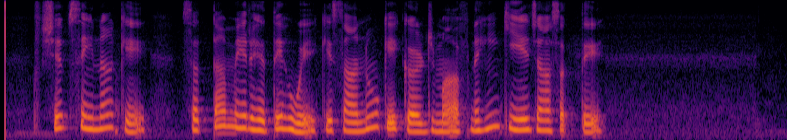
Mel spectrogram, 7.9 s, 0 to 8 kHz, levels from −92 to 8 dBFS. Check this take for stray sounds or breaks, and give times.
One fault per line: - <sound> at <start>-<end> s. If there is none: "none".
none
